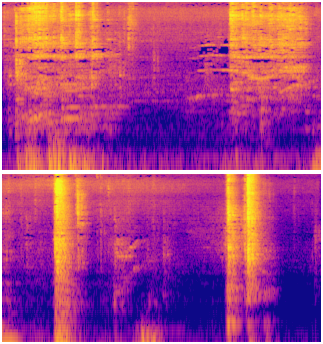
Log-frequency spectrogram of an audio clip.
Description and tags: Screen door with spring opening and closing
Screen-door-with-spring, screen-door-opening-and-closing, Screen-door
